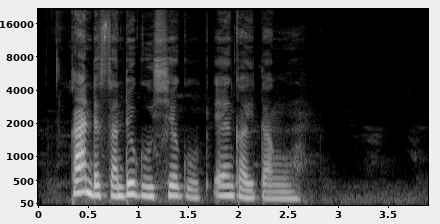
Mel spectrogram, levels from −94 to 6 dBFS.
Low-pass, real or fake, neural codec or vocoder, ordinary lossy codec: none; real; none; none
